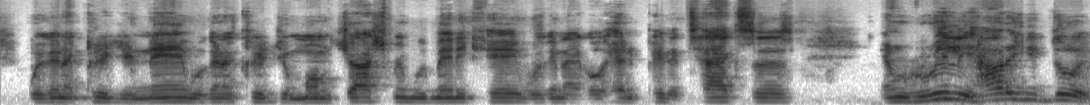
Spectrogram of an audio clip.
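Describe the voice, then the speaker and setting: At a very fast pace and in an animated tone, a man speaks with a Venezuelan accent. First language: Spanish. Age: 20s. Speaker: real estate wholesaler. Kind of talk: casual interview.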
